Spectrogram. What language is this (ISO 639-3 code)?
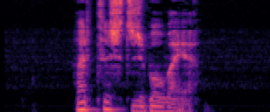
kur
